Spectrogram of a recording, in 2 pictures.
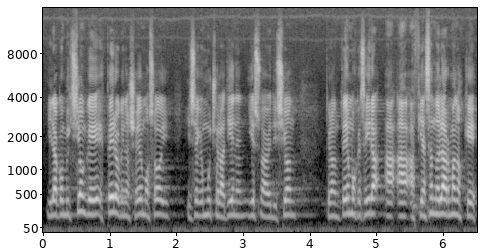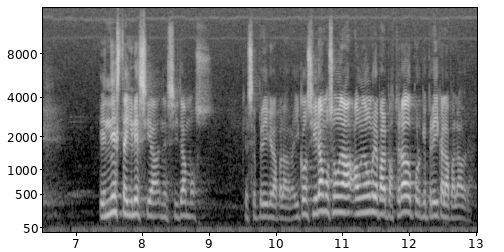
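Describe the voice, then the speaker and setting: Argentine pastor preaching with high emphatic voice. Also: male voice. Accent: Rioplatense Spanish. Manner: emphatic, repeats key words. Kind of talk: sermon. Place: church hall. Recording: echoey church hall.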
